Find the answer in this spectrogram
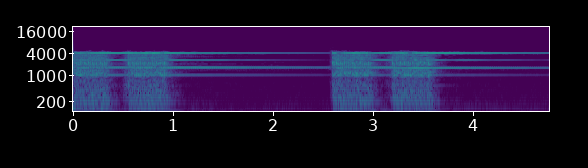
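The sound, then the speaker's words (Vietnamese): A telephone rings twice, each ring a quick double burst of bright, metallic trilling, with a silent gap of over a second between the two rings. “Đang ăn cơm, có tiếng điện thoại reo.”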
